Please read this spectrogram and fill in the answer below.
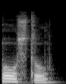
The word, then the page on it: borstal: British English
